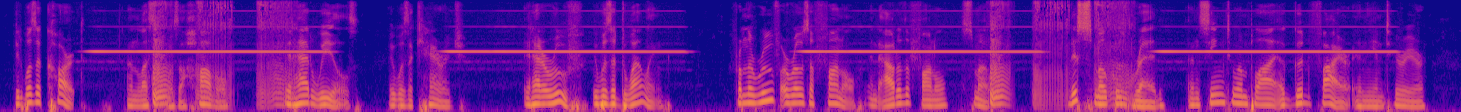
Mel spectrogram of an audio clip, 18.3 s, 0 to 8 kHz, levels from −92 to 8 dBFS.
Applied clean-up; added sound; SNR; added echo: none; Wind instrument, woodwind instrument + Fart; 6 dB; none.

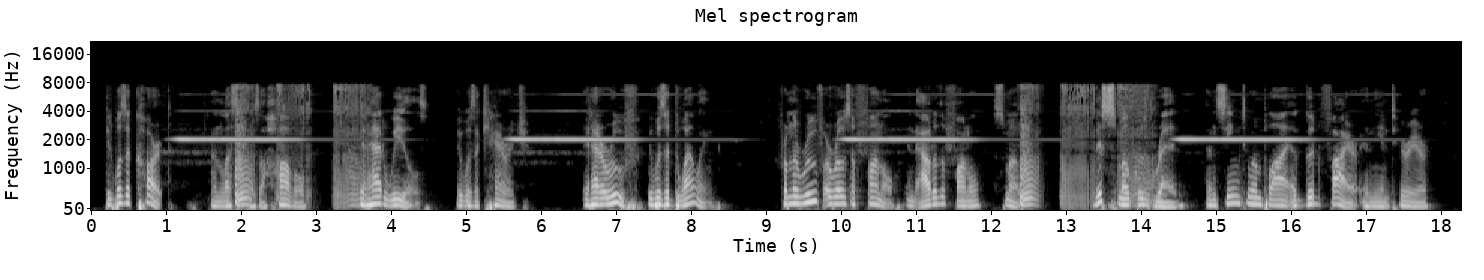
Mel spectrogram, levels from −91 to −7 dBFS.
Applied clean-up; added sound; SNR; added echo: classical method log-MMSE.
